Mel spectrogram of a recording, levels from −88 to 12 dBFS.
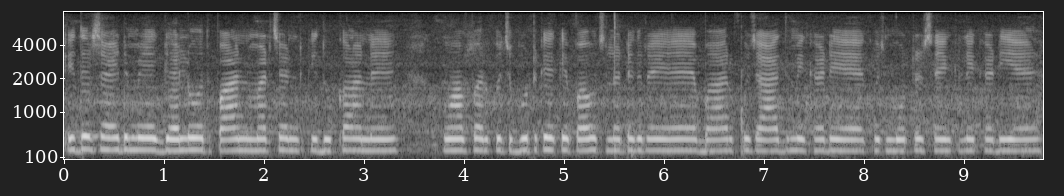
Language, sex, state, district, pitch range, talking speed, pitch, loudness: Hindi, female, Rajasthan, Bikaner, 225-235 Hz, 165 wpm, 230 Hz, -14 LUFS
